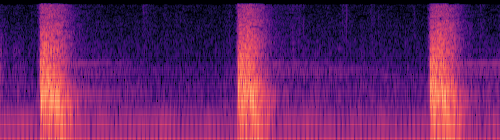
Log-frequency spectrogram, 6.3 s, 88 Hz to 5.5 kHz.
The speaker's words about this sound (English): I'll just check that it's loaded. Yes, 6 bullets. All right, here I go.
